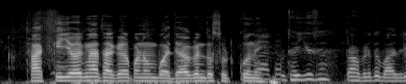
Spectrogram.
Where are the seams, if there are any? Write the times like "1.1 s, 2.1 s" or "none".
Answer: 2.9 s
